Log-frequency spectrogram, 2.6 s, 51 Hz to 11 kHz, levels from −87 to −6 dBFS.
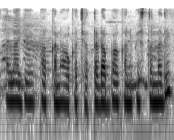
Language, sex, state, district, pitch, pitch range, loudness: Telugu, female, Telangana, Hyderabad, 220 Hz, 210-230 Hz, -17 LUFS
